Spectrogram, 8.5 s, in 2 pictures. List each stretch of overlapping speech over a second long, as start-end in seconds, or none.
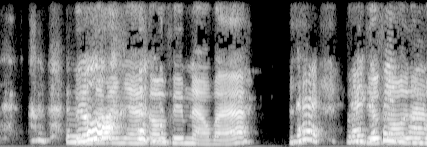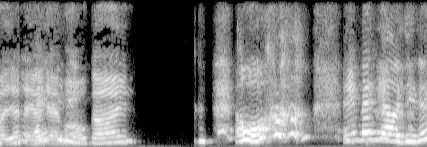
3.6-5.2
